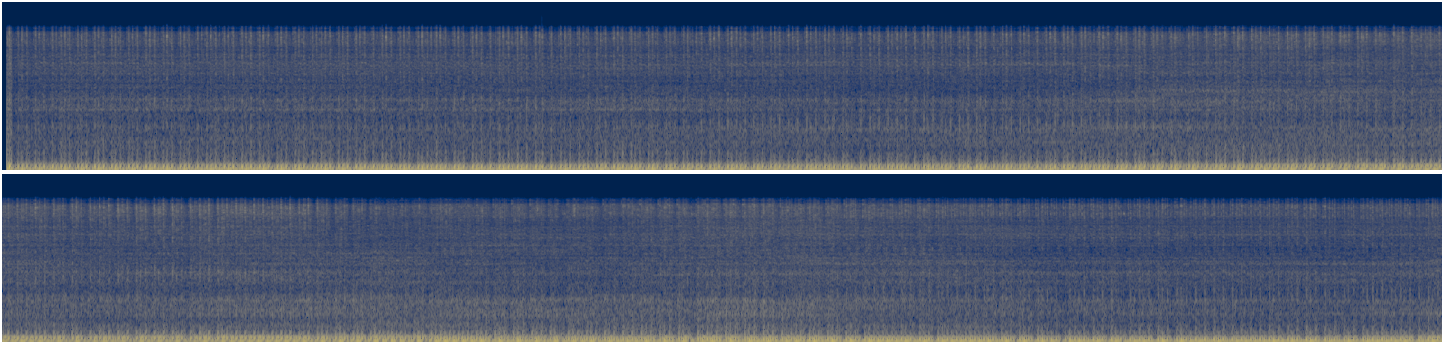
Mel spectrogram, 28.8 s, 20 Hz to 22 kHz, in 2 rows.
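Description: Harley-Davidson Sportster 883 SuperLow's air-cooled V-twin idling steadily, a continuous low pulsing rumble with no revving.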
